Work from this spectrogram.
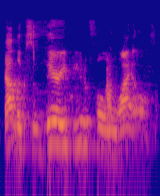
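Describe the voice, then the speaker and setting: A woman reading a picture book aloud to young children in an expressive, encouraging way, talking directly to them. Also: medium pitch, fairly quick, vocal fry, slight background noise, low-quality recording.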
